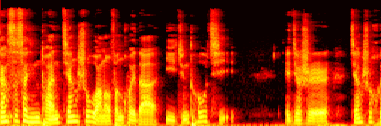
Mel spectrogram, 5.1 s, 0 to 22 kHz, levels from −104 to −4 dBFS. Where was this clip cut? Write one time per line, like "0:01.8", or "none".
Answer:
0:03.7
